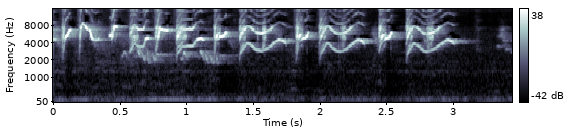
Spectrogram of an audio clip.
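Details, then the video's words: Van Hasselt's sunbird lure song: a fast string of high, sharply looping whistled notes, each bending up and down, repeated about eight times in three seconds. "Kolibri Wulung nembak beruntun -- pancingan Kolibri bahan maupun macet Naik emosi."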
